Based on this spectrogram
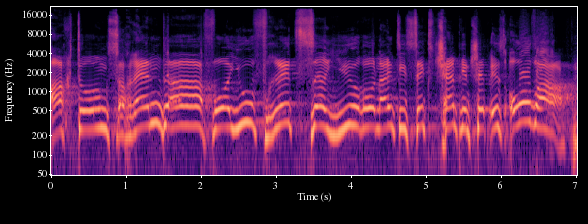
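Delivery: put-on heavy German accent, very high, slow. Reading a text aloud the German way, put-on German accent. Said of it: "I will try to pronounce it the German way in which it is meant to be read".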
